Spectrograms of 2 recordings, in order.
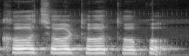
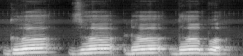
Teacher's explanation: ज्या वर्णांचा उच्चार करण्यासाठी फुफ्फुसातील हवा जोरात बाहेर फेकली जाते त्या वर्णाला महाप्राण असे म्हणतात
